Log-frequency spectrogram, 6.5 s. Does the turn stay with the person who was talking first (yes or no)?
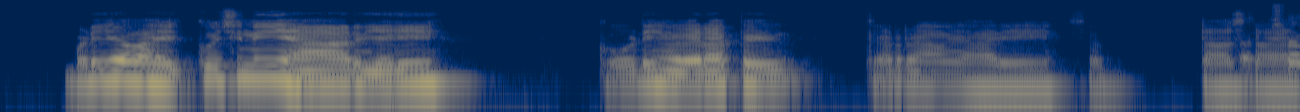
no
